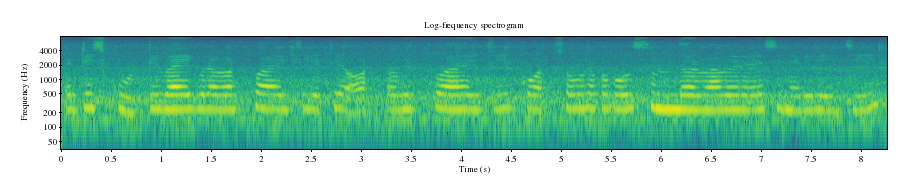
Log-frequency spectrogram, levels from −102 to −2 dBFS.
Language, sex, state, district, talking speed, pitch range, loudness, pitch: Odia, female, Odisha, Khordha, 130 wpm, 235-245 Hz, -16 LUFS, 240 Hz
